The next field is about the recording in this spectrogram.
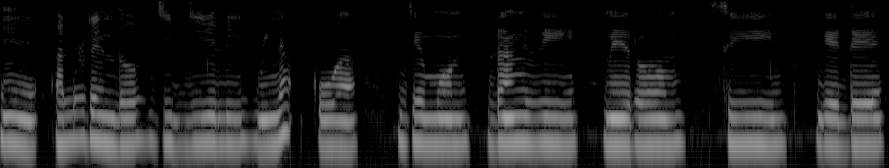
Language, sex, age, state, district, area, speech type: Santali, female, 18-30, West Bengal, Bankura, rural, spontaneous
